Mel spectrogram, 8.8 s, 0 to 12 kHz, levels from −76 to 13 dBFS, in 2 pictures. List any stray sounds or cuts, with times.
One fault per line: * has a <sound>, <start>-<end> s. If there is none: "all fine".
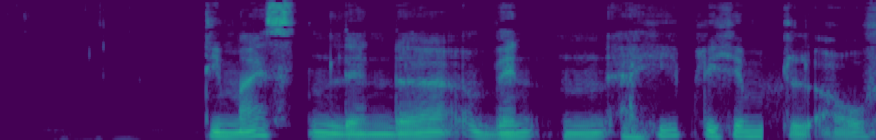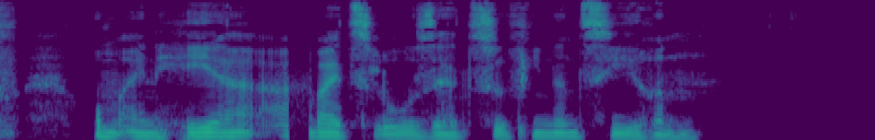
* has a dropout, 3.8-3.9 s
* has a dropout, 5.8-5.9 s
